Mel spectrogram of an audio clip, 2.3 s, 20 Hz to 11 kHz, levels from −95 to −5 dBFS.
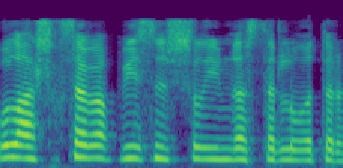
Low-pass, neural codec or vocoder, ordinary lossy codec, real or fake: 7.2 kHz; codec, 16 kHz, 4.8 kbps, FACodec; AAC, 48 kbps; fake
